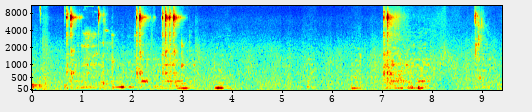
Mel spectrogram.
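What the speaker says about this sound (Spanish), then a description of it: "Le doy clic en cargar y detectar XML duplicados" Clicks in accounting payroll software on a computer: several sharp, close clicks and keyboard taps in small clusters, separated by quiet gaps, with no talking.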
